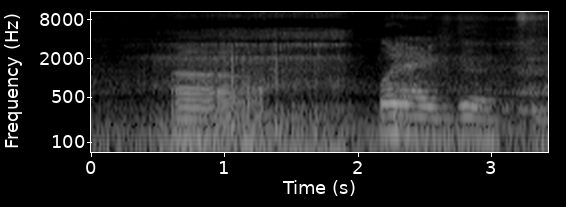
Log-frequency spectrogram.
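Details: Adult man snoring: two voiced, droning snore sounds over a noisy room background.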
